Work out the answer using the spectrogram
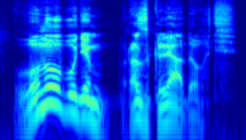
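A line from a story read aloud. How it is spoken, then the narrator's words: Loud laughter. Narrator (Russian): захохотал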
